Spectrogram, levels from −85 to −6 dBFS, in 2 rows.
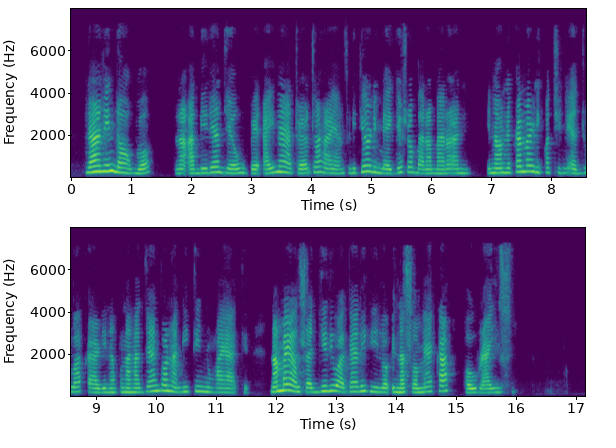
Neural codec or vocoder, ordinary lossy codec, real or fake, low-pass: autoencoder, 22.05 kHz, a latent of 192 numbers a frame, VITS, trained on one speaker; AAC, 32 kbps; fake; 7.2 kHz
